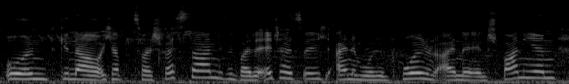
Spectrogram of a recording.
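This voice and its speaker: A woman's voice: a little high, animated, normal speed, darkish tone. Teen girl talking easy outside, a bit of street noise. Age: teens. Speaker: student introducing herself. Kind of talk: casual self-introduction. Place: outdoors on a path.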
